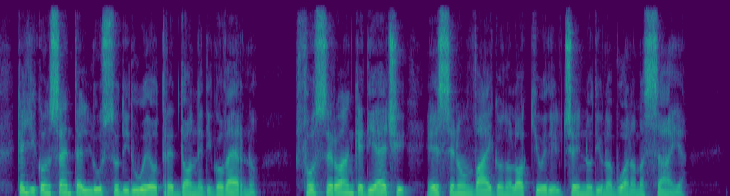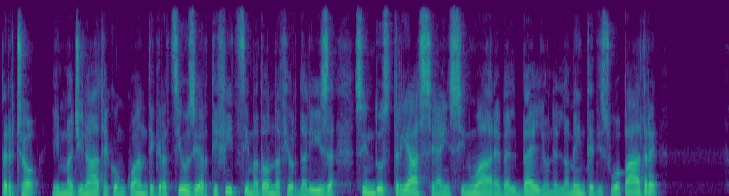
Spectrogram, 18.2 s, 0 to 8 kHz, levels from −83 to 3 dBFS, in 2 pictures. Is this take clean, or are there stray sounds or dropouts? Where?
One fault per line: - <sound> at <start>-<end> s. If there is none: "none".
none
